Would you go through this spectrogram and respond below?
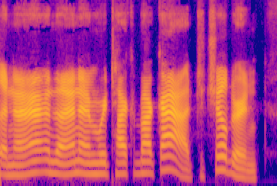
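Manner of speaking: put-on high children's puppet voice. A former middle-school puppeteer recalls voicing the older-brother puppet; Herb puppet voice. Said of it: "that was my my Herb voice".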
